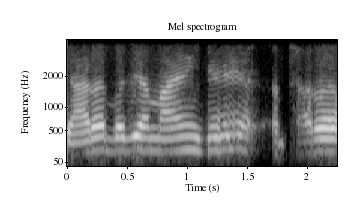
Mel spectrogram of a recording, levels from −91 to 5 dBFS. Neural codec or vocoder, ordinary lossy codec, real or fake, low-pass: none; AAC, 24 kbps; real; 3.6 kHz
